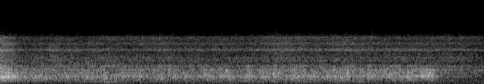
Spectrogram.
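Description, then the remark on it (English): A train runs steadily along the rails, a dense, continuous rumble that stays fairly loud and even, swelling slightly near the end before easing off. No one speaks. “Now to stop the train.”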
